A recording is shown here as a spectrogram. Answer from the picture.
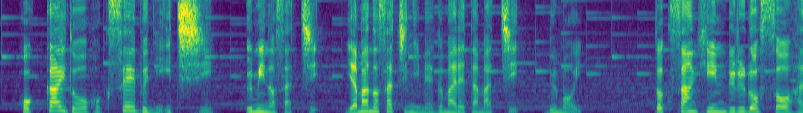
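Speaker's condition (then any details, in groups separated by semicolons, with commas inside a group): No condition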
